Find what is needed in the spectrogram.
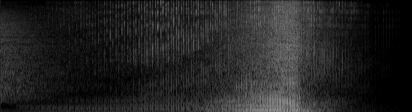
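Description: A motorcycle engine swells up to loud about three seconds in, then fades away quickly to silence.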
